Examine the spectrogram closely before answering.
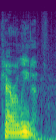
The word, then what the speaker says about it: Carolina: And by the way, it's spelled Carolina, like Carolina, but it's pronounced Carolina.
